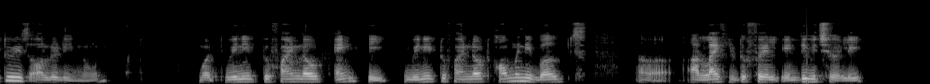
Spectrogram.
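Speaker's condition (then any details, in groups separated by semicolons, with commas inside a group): No condition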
